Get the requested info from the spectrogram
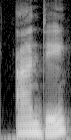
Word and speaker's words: Ahndy: So yeah, again, Elizabeth Marsden go, yes, I'm going to shamelessly promote our benchmark report that Wizard pronounced Andy, that's the handle, pronounced Andy, so A-H-N-D-Y, authors every quarter.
